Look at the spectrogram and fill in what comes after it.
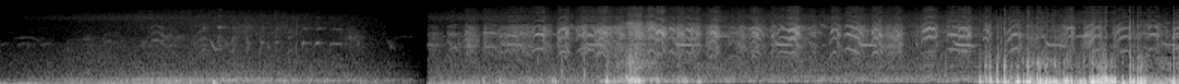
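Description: Small birds chirping repeatedly, several short high calls a second, after a cut about a third of the way in. Near the end a loud low rumble and buffeting sets in and drowns out the birds.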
